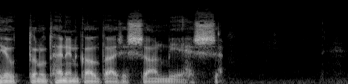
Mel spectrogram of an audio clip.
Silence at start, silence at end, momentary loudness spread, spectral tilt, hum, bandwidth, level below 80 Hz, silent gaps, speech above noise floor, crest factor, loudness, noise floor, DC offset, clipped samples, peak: 0 s; 1.25 s; 5 LU; -4 dB/octave; none; 13.5 kHz; -36 dBFS; none; 37 dB; 22 dB; -21 LUFS; -59 dBFS; under 0.1%; under 0.1%; -2 dBFS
